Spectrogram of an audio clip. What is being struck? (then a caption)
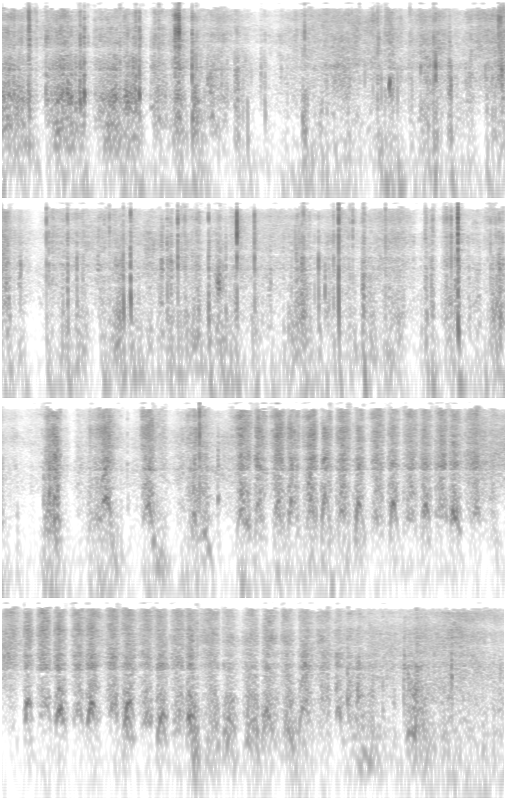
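Denim jeans fabric. Fingertips and nails rub and scratch blue denim jeans near the front pocket and back pocket. The result is a steady run of dense, rapid scratching and rasping strokes with a broad, bright texture, each stroke short and dry.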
